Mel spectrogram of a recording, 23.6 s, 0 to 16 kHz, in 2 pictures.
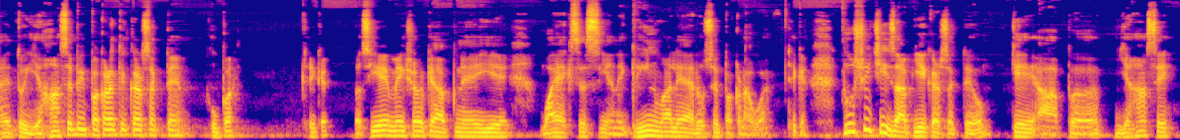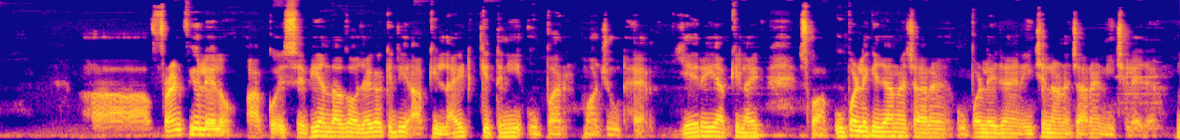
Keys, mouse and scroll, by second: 1.0-6.5 drag, 10.6 click, 14.9 scroll down 1, 15.5 space, 15.7 click, 16.0 space, 16.6-17.2 scroll up 1, 17.2 space, 17.4 click, 17.7 space, 18.5-23.6 drag.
